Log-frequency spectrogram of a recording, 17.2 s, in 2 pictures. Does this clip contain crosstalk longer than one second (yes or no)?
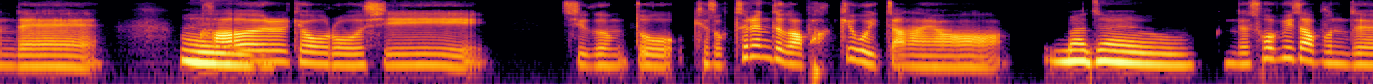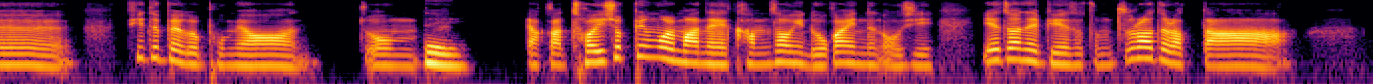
no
